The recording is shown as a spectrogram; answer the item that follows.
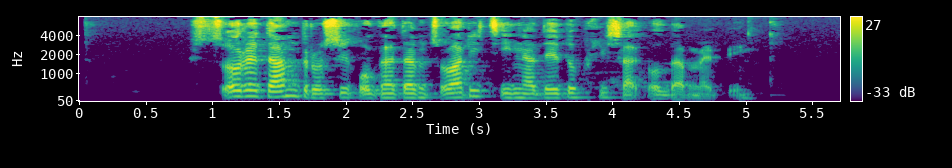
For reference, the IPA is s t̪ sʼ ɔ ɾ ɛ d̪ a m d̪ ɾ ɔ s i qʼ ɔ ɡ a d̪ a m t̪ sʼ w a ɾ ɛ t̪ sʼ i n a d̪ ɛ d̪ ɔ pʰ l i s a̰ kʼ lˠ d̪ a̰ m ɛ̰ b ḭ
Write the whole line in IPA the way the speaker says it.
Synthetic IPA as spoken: s t̪ sʼ ɔ ɾ ɛ d̪ a m d̪ ɾ ɔ s i qʼ ɔ ɡ a d̪ a m t̪ sʼ w a ɾ i t̪ sʼ i n a d̪ ɛ d̪ ɔ pʰ l i s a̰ kʼ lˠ d̪ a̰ m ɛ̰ b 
